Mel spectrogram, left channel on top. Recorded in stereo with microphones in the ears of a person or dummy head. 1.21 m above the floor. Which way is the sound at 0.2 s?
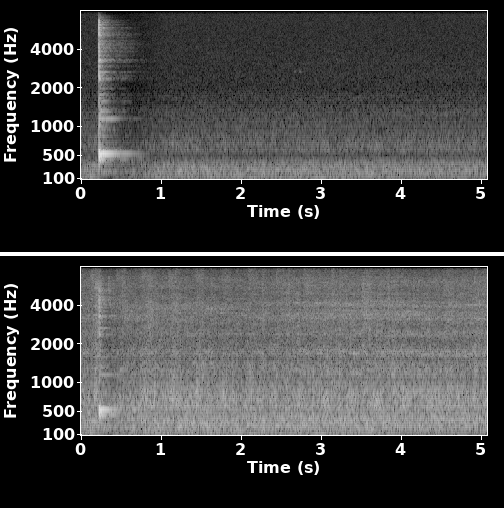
50° left (ahead or behind).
